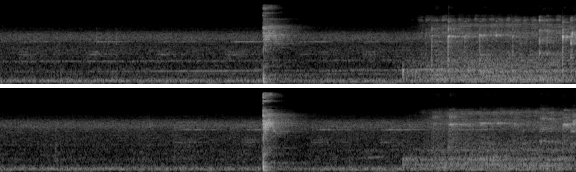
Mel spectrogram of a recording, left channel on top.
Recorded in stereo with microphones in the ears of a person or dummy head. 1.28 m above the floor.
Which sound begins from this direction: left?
Writing, at 4.0 s.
